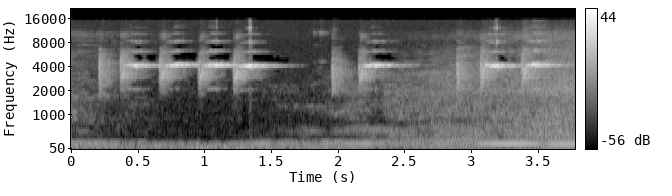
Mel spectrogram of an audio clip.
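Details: Rice-field plain prinia, a lure bird, repeating quick buzzy clicking notes in short bursts, some softer and more distant, against a low droning background noise that grows toward the end.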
